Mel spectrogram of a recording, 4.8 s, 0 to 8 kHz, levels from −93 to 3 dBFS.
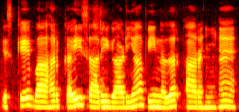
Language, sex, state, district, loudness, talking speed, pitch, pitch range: Hindi, male, Uttar Pradesh, Lucknow, -14 LUFS, 125 wpm, 150 Hz, 140-160 Hz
